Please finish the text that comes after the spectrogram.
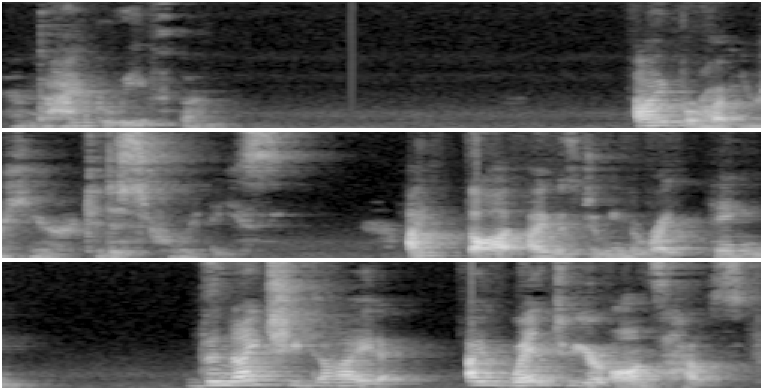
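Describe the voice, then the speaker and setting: An actress playing a guilt-ridden, grieving woman in a horror game, speaking hesitantly and earnestly in halting phrases. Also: deep voice, roomy sound. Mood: guilty, sorrowful. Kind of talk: dramatic horror game voice acting.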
